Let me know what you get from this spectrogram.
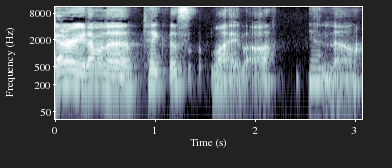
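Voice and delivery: ordinary talk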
